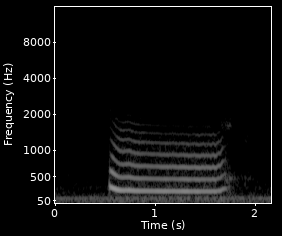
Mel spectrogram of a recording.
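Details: A single snore from Nova the sleeping cat: one even, reedy hum lasting just over a second, starting abruptly and tailing off slightly upward, over quiet low room hum.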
